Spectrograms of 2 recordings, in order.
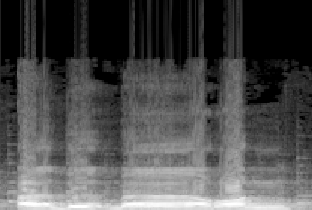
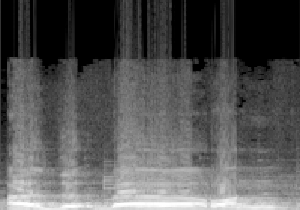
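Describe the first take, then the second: The two takes are said the same way.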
